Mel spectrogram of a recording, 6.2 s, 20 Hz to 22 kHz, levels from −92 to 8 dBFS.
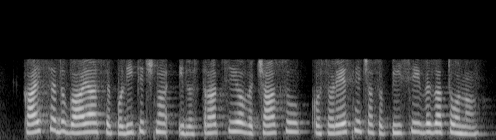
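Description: Nothing here goes wrong at any point; the speech comes over the Speex link just as that path normally sounds, with its top end stopping at around 3.8 kHz.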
